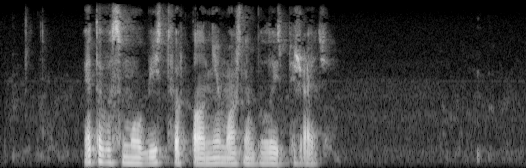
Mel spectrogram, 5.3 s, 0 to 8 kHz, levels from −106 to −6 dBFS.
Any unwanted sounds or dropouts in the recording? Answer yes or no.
no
